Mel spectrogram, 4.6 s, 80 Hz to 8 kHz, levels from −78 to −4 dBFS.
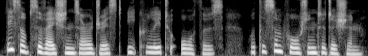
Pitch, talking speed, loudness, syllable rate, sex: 210 Hz, 145 wpm, -18 LUFS, 6.2 syllables/s, female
